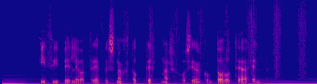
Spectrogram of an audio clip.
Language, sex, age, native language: Icelandic, male, 40-49, Icelandic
